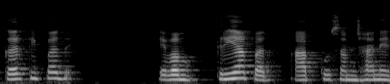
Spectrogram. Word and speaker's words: कर्तृपद: यह इसमें ऋ की मात्रा है नीचे तो इसको कर्तृ पद पढ़ते हैं ना कि कर्तृ पद। कुछ लोग कर्तृ पद पढ़ते हैं। वो सही नहीं है।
